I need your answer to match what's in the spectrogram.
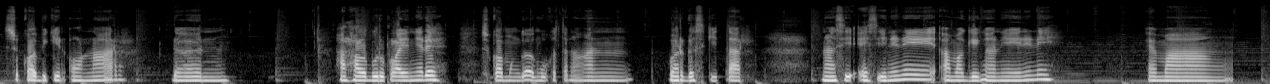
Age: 20-39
